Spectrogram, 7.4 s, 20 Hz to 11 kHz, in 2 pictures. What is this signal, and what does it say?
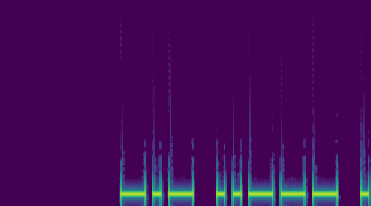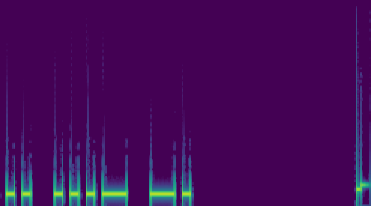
Morse code, heard as a keyed tone, about 15 wpm, 700 Hz. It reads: K2SVN
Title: USA Call Signs 15wpm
